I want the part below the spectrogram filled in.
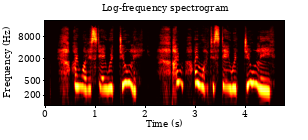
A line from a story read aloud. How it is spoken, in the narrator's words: wailed Magnolia, overwrought, as the inexorable hand dragged her up the stairs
